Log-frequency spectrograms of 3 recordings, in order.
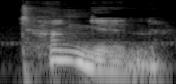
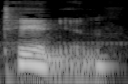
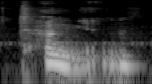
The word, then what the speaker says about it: Tonyan: rodgers to rob it robert tonyan rhymes with fungien not tanyan tonyan uh hope i rely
